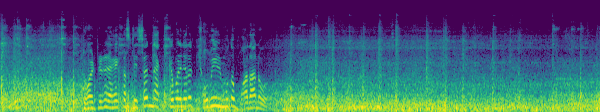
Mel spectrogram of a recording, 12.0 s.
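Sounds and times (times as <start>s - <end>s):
train rumbling on track: 0.0s - 12.0s
wheels clicking over rail joints: 5.4s - 12.0s.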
